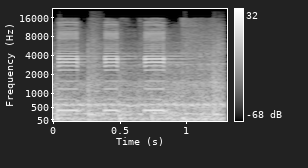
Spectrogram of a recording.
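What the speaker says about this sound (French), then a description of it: "Allez, 3 petits coups de klaxon." A motorcycle horn honks three short times, close and loud, the bursts evenly spaced with the last slightly longer, over a low engine rumble.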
